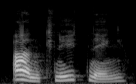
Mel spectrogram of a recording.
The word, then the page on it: anknytning: [²'an:kny:tning]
